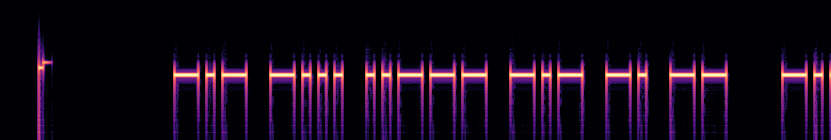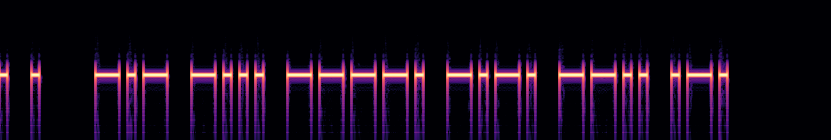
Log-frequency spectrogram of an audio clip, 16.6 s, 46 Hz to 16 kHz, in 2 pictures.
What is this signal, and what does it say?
Morse code, heard as a keyed tone, about 15 wpm, 700 Hz. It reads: KB2KNM DE KB9CZR
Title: USA Callsign DE Callsign - 6 Characters - 15wpm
